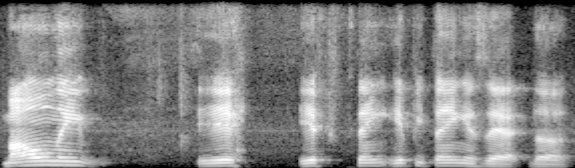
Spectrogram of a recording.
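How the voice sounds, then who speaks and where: A man's voice: medium pitch, animated, slow, fairly bright tone, clean tone. A man chatting casually as a podcast co-host. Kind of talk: casual chat.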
